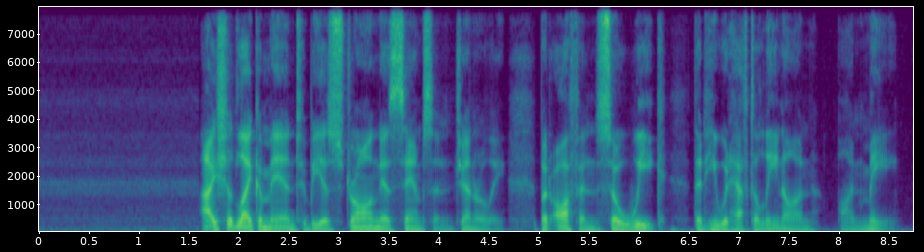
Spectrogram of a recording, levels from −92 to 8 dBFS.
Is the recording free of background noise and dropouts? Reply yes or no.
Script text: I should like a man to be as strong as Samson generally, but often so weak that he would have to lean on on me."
yes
